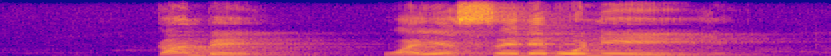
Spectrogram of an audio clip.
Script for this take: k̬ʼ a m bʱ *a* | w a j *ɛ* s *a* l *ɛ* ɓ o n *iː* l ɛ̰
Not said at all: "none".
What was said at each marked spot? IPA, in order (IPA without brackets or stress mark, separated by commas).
ɛ, ɛ, ɛ, ɛ, iː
